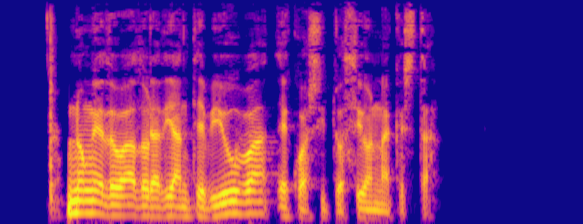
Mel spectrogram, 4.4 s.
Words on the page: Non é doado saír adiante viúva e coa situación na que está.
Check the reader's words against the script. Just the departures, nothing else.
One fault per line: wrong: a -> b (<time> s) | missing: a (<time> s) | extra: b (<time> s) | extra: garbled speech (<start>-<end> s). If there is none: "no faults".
missing: saír (1.1 s)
